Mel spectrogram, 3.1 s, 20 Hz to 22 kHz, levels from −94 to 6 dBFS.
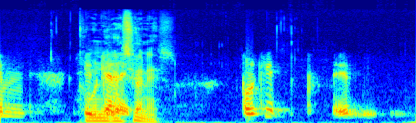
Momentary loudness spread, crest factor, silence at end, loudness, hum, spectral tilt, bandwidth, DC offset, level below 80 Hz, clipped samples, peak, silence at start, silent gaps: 23 LU; 20 dB; 0 s; -20 LUFS; none; -5 dB/octave; 16 kHz; under 0.1%; -46 dBFS; under 0.1%; -2 dBFS; 0 s; none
